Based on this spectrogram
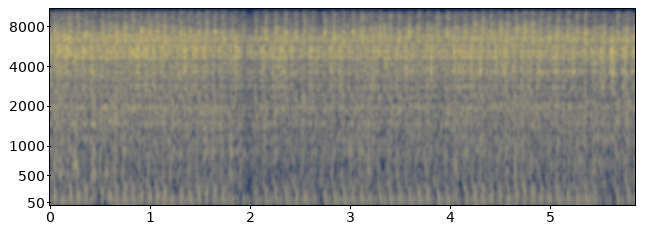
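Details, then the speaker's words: Yamaha Vega motorcycle with a clutch that slips on climbs and jumps: loud, rapid, uneven "klatak klotok" clatter over the idle; suspected clutch-side cause, not yet confirmed before teardown. "Mari kita bongkar motor ini suaranya rame banget ya jadi motor ini suaranya Klatak Klotok Klatak Klotok bisalah suka ngeplos selip ditanjakan juga suka loncat-loncat"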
